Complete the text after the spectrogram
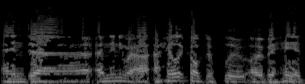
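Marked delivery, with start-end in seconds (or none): none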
